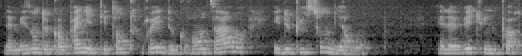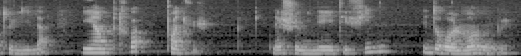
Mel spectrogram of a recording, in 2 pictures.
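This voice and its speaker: Woman reading a picture book aloud, mellow. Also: mid-range voice, moderate pace. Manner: clear, expressive storytelling. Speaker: book reviewer and reader. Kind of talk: children's book review and read-aloud. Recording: roomy echo.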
